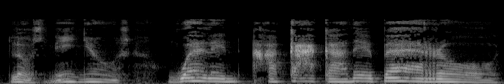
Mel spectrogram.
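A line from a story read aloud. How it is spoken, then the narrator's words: Shrieking witch. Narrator (Spanish): chilló la gran bruja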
